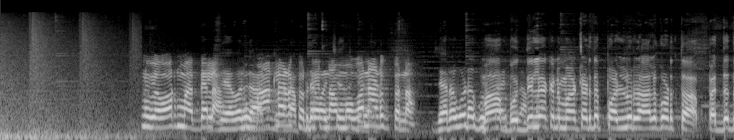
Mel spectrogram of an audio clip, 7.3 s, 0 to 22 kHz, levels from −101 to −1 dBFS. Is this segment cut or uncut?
uncut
